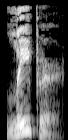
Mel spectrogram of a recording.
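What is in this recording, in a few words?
"leaper", English, British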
